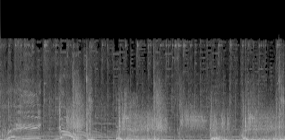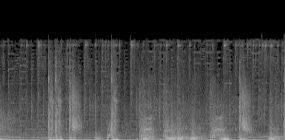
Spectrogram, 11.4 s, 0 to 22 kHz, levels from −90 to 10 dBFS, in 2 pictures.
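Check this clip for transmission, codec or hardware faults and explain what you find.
No transmission, codec or hardware faults turn up anywhere in this clip.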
